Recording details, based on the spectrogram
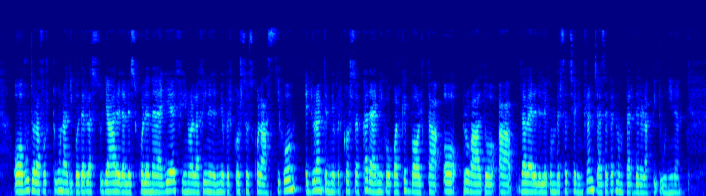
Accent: Reggio Calabria, Calabria, Italy; moved away as an adult; also born or lived in Milan; Mi sono trasferita da Reggio Calabria a Milano per intraprendere gli studi universitari

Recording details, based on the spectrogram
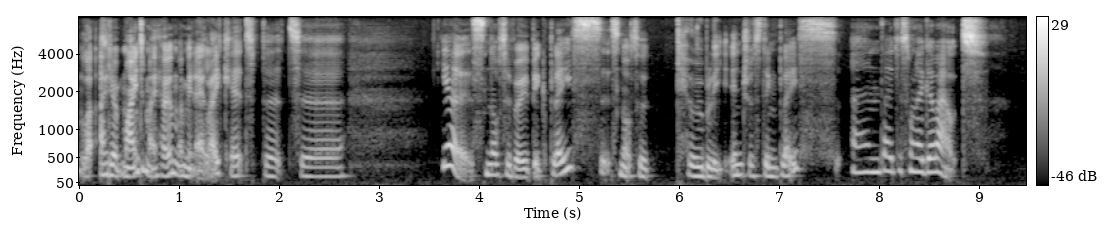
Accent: United Kingdom; now in France; and I'm British. I live in France

